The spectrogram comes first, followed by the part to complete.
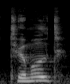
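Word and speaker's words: tumult: वैसे इसकी एक्यूरेट जो प्रोनाउंसिएशन है वो है टुमुल्ट। बट थोड़ा पंजाबी आदमी हूं। पंजाबी एक्सेंट है। थोड़ा टुमुल्ट कह रहा हूं।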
